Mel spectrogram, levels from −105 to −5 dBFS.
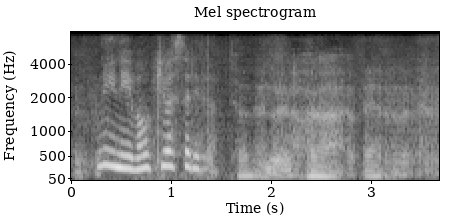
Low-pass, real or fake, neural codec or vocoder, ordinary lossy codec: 7.2 kHz; fake; codec, 16 kHz, 0.5 kbps, X-Codec, WavLM features, trained on Multilingual LibriSpeech; AAC, 32 kbps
